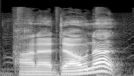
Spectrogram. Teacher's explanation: It goes up at the end. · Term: intonation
